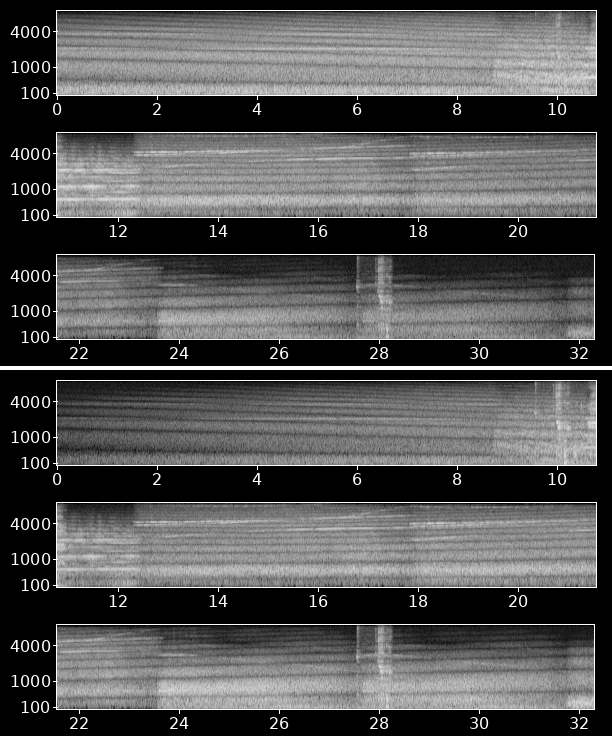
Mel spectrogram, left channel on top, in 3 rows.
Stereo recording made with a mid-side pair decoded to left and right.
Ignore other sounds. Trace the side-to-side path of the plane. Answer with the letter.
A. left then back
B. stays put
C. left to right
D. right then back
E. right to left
C.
